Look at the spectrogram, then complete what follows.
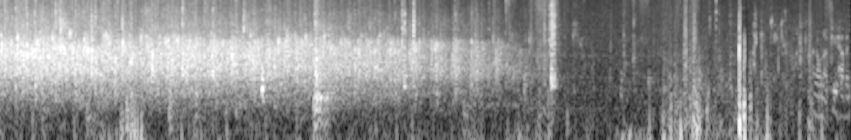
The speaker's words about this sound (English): Please, everyone, remain seated while the Secretary departs, um, but please join me first in a round of applause.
